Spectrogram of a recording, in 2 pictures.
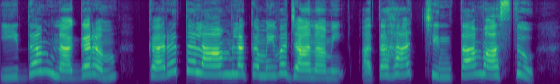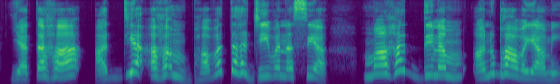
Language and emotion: Sanskrit, happy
